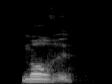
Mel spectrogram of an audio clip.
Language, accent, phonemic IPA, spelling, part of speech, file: French, France, /mɔʁ.vø/, morveux, adjective / noun, LL-Q150 (fra)-morveux.wav
- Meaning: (adjective) 1. glandered 2. snot-nosed, snotty; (noun) 1. snotnose 2. little brat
